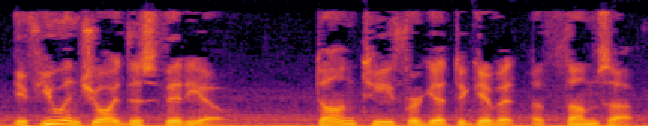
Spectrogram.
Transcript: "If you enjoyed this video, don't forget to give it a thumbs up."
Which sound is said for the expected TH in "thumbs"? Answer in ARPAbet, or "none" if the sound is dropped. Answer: TH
